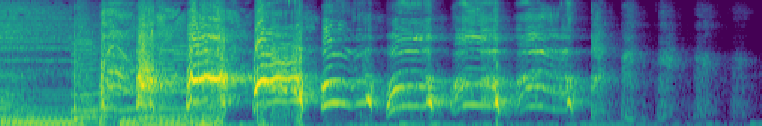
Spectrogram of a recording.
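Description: A man laughing hard over a country song. The song cuts off about two seconds in, and the laughter goes on as a string of loud, short ha's that trail away near the end.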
